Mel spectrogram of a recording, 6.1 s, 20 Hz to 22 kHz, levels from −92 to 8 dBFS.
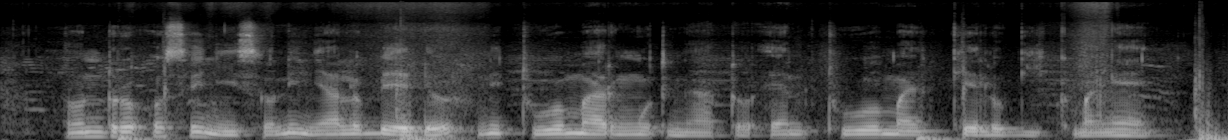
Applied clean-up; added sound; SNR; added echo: none; Slam / Car; 13 dB; none.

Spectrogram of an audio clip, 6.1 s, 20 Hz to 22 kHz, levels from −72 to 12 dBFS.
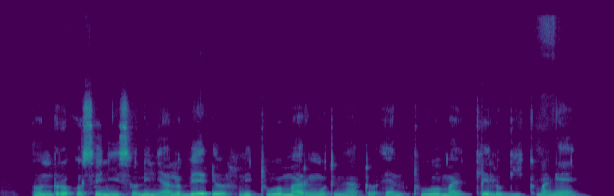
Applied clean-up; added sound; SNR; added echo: neural mask model Resemble Enhance denoiser.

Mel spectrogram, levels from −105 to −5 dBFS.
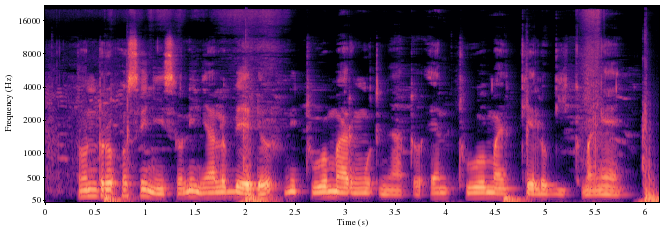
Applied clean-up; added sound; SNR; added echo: classical method log-MMSE.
